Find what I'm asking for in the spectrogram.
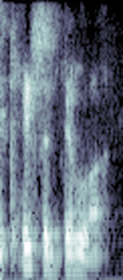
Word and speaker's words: quesadilla: As he said it before, folks, that's not how you say it. It's a quesadilla. Okay? It's a freaking quesadilla. That's how you're supposed to say it, okay? – Quesadilla.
